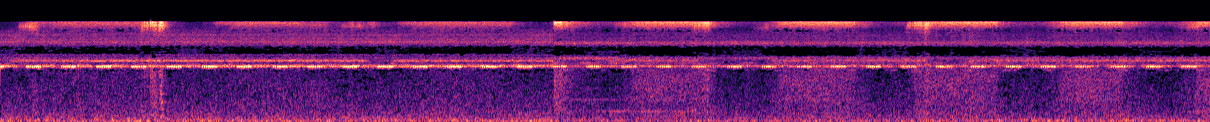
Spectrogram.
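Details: Crickets trilling continuously at a high, piercing pitch, with regular soft pulses and a brief faint low tone partway through; the chorus otherwise stays steady.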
